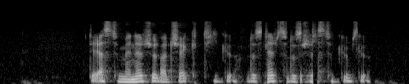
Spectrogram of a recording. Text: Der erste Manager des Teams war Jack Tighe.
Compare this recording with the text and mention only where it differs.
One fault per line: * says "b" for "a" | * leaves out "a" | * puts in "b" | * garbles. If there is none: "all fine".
* leaves out "des Teams"
* garbles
